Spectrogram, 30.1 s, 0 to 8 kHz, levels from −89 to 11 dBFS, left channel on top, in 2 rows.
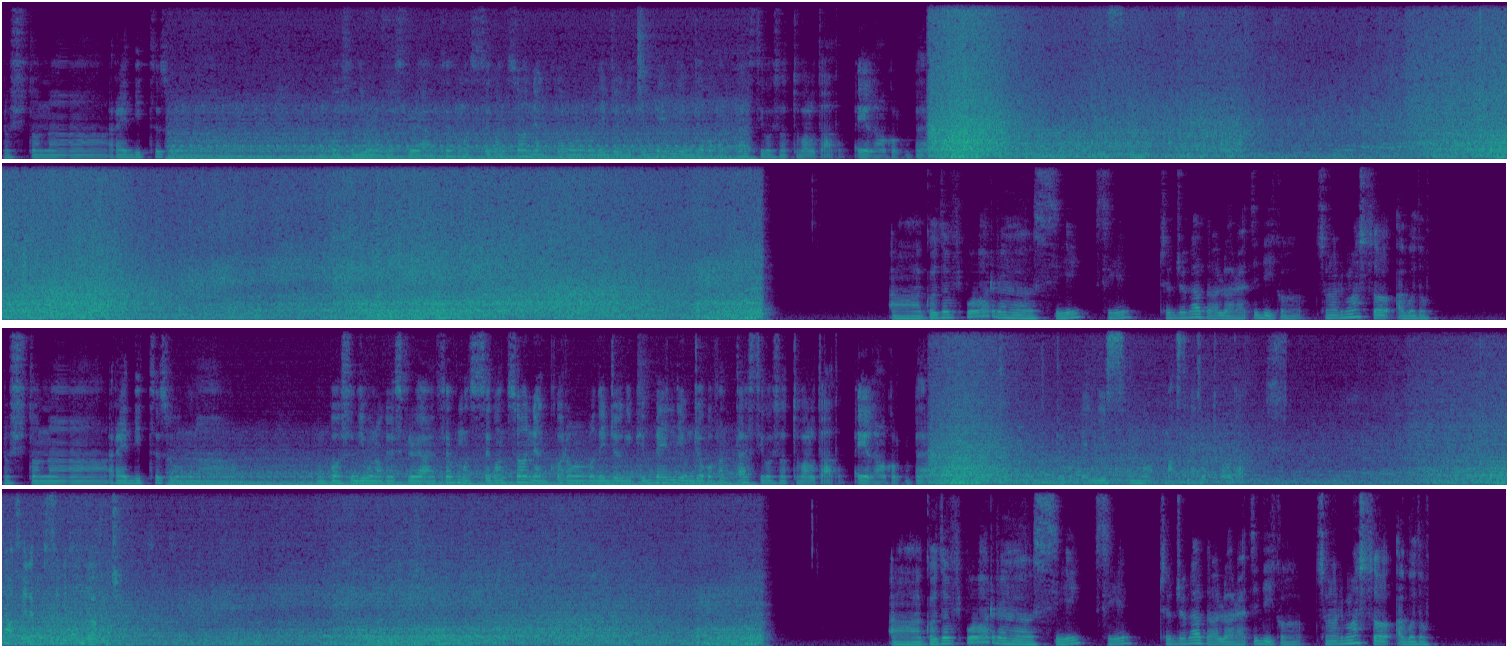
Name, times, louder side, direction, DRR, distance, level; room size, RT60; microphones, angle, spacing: voice 1, 0.0-2.5 3.1-12.8 15.1-16.3 23.9-26.4 26.6-29.3, right 3 dB, 30° right, 0.5 m, -40 dB
sound 1, 1.6-7.5, left 1 dB, 65° left, 1.0 m, -40 dB
sound 2, 9.2-22.7, left 4 dB, 35° left, 0.8 m, -33 dB
voice 2, 13.1-15.6 16.5-21.8, right 3 dB, 85° right, 2.1 m, -56 dB
13.0 x 7.6 x 2.9 m
head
